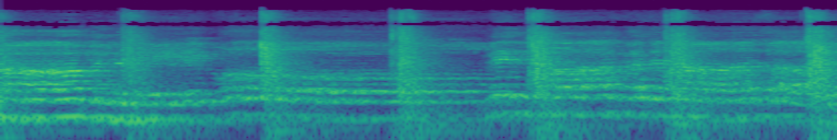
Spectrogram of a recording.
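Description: A group of men chanting a Shia noha (lament) in unison, with the whole group beating their chests in time, about one beat a second.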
